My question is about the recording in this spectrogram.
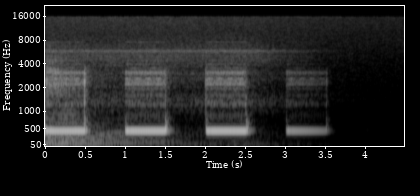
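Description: Electronic beep tone like a telephone busy signal, sounding four times at half a second on and half a second off, over the fading low end of a heavy-metal track. The last beep is quieter, and the sound stops just before the end.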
